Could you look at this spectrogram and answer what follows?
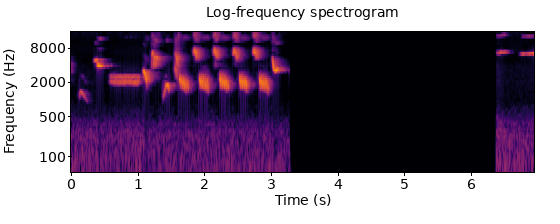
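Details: A common nightingale gives a steady mid-pitched whistle, then rapid paired notes repeated about five times in a rhythmic stutter, ending abruptly.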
